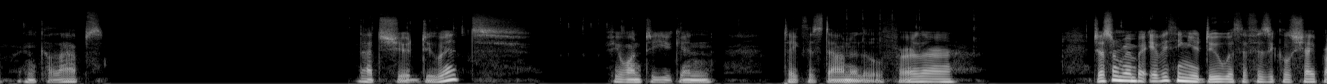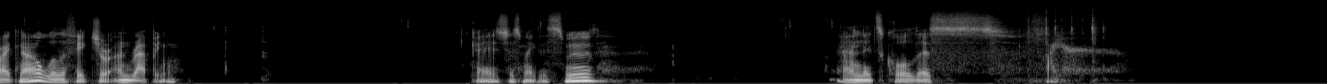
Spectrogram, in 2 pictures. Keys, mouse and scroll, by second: 5.6 right click, 7.4-8.5 middle drag, 11.5-13.9 drag, 13.9 Tab, 14.5-17.1 drag, 17.7-24.2 right drag, 26.0-26.5 drag.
